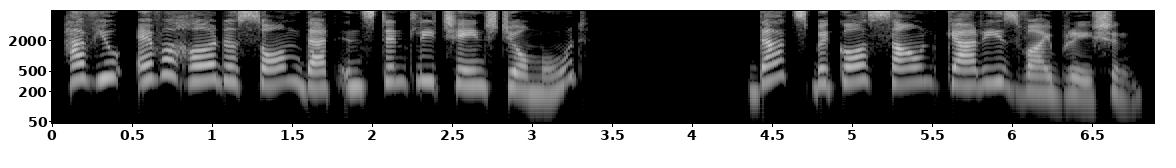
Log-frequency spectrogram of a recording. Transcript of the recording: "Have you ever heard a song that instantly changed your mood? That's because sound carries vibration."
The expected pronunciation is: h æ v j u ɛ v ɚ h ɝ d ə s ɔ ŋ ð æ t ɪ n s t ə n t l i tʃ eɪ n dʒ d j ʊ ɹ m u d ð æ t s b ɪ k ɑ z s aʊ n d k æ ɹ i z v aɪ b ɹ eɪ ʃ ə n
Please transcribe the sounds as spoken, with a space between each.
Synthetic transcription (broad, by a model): h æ v j u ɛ v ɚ h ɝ d ə s ɔ ŋ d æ t ɪ n s t ə n t l i tʃ eɪ n dʒ d j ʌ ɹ m u d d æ t s b ɪ k ɑ z s aʊ n d k æ ɹ i z v aɪ b ɹ eɪ ʃ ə n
